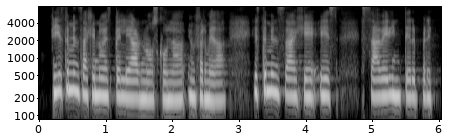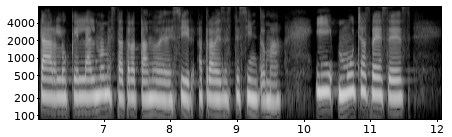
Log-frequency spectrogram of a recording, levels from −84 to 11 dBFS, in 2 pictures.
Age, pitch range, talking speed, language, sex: 30-49, 200-230 Hz, 155 wpm, Spanish, female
